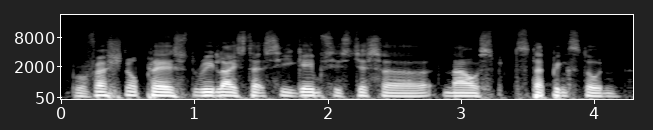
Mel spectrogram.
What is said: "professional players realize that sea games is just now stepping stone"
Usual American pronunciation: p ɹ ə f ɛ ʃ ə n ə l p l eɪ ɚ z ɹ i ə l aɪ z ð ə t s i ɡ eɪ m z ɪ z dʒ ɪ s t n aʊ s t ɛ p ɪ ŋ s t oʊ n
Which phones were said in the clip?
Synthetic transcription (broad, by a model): p ɹ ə f ɛ ʃ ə n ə l p l eɪ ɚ s ɹ i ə l aɪ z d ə t s i ɡ eɪ m s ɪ s dʒ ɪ s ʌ n aʊ s t ɛ p ɪ ŋ s t oʊ n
